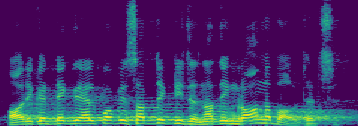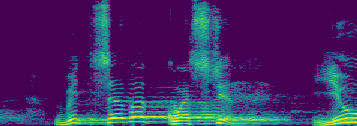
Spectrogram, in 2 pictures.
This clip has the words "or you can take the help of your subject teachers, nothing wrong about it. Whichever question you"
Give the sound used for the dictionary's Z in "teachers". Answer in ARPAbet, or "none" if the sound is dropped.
none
